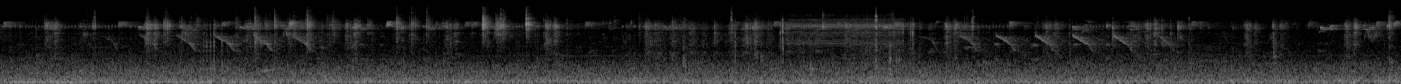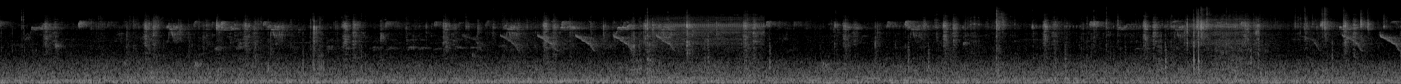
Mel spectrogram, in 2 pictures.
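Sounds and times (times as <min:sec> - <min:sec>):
birds calling falling notes: 0:06.4 - 0:11.9, 0:15.4 - 0:21.9
high chirping: 0:19.1 - 0:21.7.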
